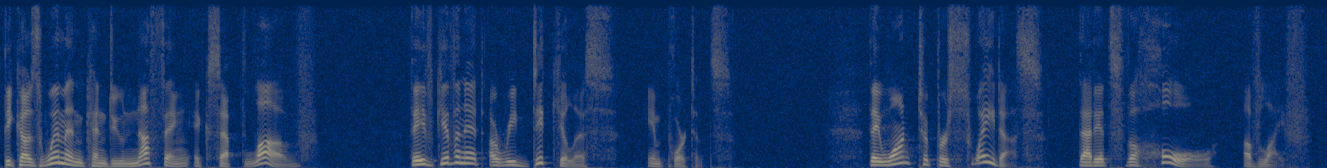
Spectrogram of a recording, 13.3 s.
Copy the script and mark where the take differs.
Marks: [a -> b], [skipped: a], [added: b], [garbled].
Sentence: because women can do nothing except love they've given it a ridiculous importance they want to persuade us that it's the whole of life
because women can do nothing except love they've given it a ridiculous importance they want to persuade us that it's the whole of life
